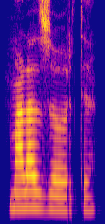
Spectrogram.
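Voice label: "malasorte", female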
